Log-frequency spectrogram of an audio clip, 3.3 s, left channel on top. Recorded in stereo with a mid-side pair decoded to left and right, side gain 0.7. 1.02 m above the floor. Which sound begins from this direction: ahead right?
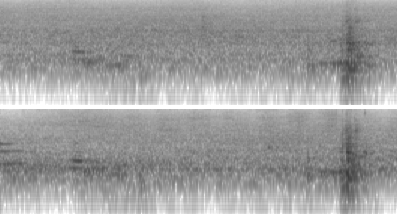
A drawer, at 0.6 s.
